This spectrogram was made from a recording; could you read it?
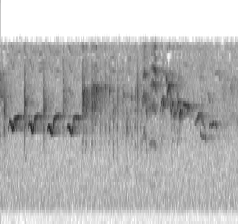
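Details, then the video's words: Himalayan oak woodland birdsong from Himachal, India: a run of short whistled notes repeated in quick succession, stepping along, followed by softer warbling that trails off. "Himalayan Oaks Alive with Birdsong"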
